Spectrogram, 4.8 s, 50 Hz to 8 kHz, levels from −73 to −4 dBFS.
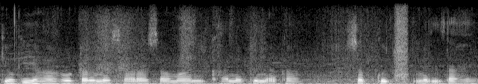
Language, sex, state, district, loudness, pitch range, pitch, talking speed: Hindi, male, Madhya Pradesh, Dhar, -15 LUFS, 95-110 Hz, 105 Hz, 165 wpm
